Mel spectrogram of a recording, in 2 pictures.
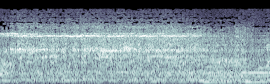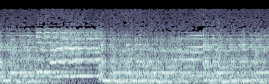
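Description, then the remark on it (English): A train rushes in past a platform in a loud, continuous rumble, with sustained shrill whining tones that shift and bend in pitch partway through. No voices are heard. “Caught off balance, Deke's foot slipped off the edge of the platform, and Deke started to fall helplessly in the path of the onrushing train.”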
